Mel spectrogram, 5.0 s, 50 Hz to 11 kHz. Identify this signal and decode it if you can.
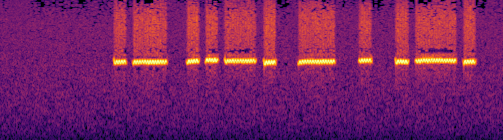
Morse code, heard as a whistle, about 12 wpm. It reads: AFTER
